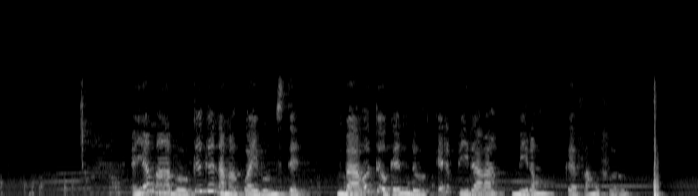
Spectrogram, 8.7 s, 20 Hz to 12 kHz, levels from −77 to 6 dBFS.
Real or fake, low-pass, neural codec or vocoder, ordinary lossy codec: real; 7.2 kHz; none; MP3, 96 kbps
